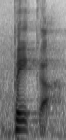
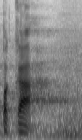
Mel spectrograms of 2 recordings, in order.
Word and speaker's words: peka: Dalam bahasa Indonesia sebetulnya pengucapannya yang benar gaya orang Batak, PK, bukan peka.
